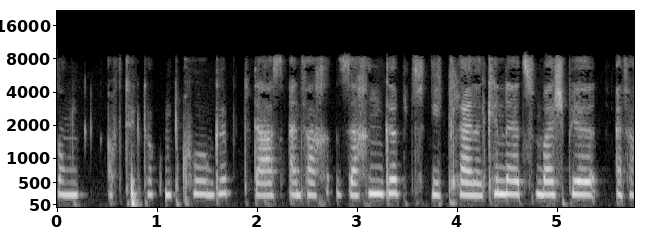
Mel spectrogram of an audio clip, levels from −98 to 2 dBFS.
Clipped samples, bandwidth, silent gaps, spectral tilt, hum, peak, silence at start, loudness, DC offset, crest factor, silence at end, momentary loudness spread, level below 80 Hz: under 0.1%; 9 kHz; none; -5 dB/octave; none; -2 dBFS; 0 s; -19 LUFS; under 0.1%; 16 dB; 0 s; 9 LU; -42 dBFS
